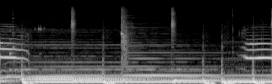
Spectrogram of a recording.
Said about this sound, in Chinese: 这一带没太多不怕人的猫。只要落在特定范围内，或者有眼神接触，毛球就会叫。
